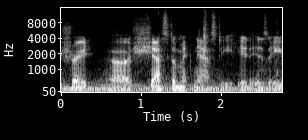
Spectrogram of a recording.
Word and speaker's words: Schrade: This is the Schrade, however you want to pronounce it, I pronounce it Schrade, Shasta McNasty.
